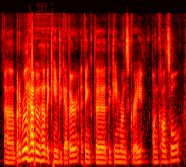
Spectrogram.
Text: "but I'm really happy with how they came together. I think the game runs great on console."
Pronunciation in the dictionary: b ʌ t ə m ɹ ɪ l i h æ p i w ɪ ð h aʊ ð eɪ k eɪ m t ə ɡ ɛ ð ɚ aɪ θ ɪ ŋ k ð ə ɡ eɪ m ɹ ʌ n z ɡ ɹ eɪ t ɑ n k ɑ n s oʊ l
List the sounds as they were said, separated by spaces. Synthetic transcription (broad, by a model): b ʌ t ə ɹ ɪ l i h æ p i w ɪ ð h aʊ ð eɪ k eɪ m t ə ɡ ɛ ð ɚ aɪ θ ɪ ŋ k ð ə ɡ eɪ m ɹ ʌ n z ɡ ɹ eɪ t n k ɑ n s oʊ l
